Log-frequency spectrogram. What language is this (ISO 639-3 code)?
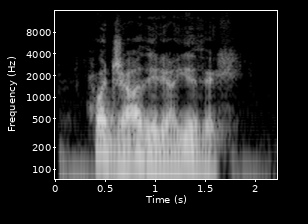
kab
